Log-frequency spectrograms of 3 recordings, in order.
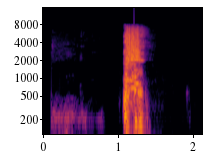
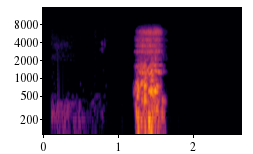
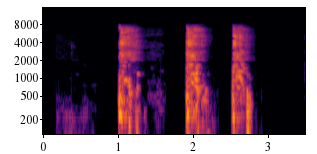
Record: {"cough_length": "2.1 s", "cough_amplitude": 32490, "cough_signal_mean_std_ratio": 0.28, "exhalation_length": "2.6 s", "exhalation_amplitude": 27372, "exhalation_signal_mean_std_ratio": 0.27, "three_cough_length": "3.5 s", "three_cough_amplitude": 32392, "three_cough_signal_mean_std_ratio": 0.35, "survey_phase": "beta (2021-08-13 to 2022-03-07)", "age": "18-44", "gender": "Male", "wearing_mask": "No", "symptom_none": true, "smoker_status": "Ex-smoker", "respiratory_condition_asthma": false, "respiratory_condition_other": false, "recruitment_source": "Test and Trace", "submission_delay": "1 day", "covid_test_result": "Negative", "covid_test_method": "LFT"}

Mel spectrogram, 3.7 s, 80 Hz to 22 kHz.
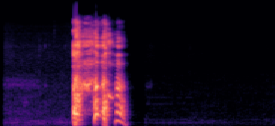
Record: {"cough_length": "3.7 s", "cough_amplitude": 32312, "cough_signal_mean_std_ratio": 0.28, "survey_phase": "beta (2021-08-13 to 2022-03-07)", "age": "45-64", "gender": "Female", "wearing_mask": "No", "symptom_runny_or_blocked_nose": true, "smoker_status": "Ex-smoker", "respiratory_condition_asthma": false, "respiratory_condition_other": false, "recruitment_source": "Test and Trace", "submission_delay": "1 day", "covid_test_result": "Positive", "covid_test_method": "ePCR"}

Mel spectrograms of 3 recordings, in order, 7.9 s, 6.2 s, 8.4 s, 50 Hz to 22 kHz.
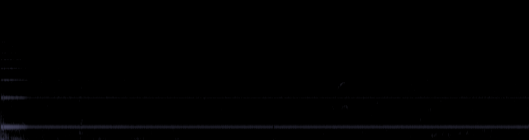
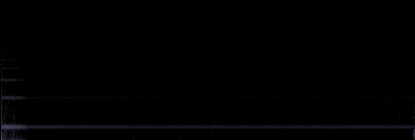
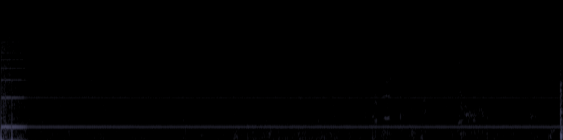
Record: {"three_cough_length": "7.9 s", "three_cough_amplitude": 49, "three_cough_signal_mean_std_ratio": 0.73, "cough_length": "6.2 s", "cough_amplitude": 106, "cough_signal_mean_std_ratio": 0.45, "exhalation_length": "8.4 s", "exhalation_amplitude": 125, "exhalation_signal_mean_std_ratio": 0.43, "survey_phase": "beta (2021-08-13 to 2022-03-07)", "age": "65+", "gender": "Male", "wearing_mask": "No", "symptom_none": true, "smoker_status": "Never smoked", "respiratory_condition_asthma": false, "respiratory_condition_other": false, "recruitment_source": "REACT", "submission_delay": "3 days", "covid_test_result": "Negative", "covid_test_method": "RT-qPCR", "influenza_a_test_result": "Negative", "influenza_b_test_result": "Negative"}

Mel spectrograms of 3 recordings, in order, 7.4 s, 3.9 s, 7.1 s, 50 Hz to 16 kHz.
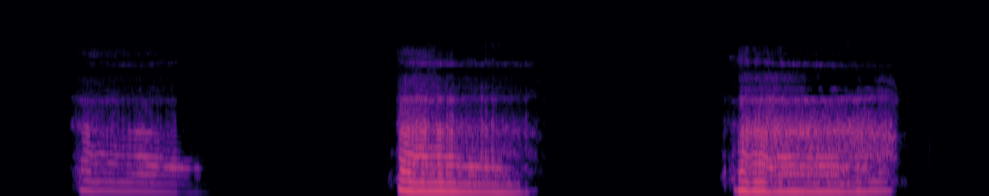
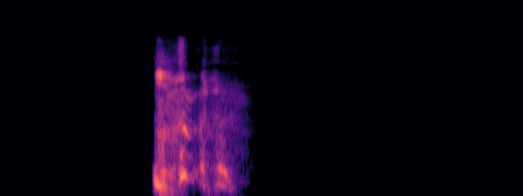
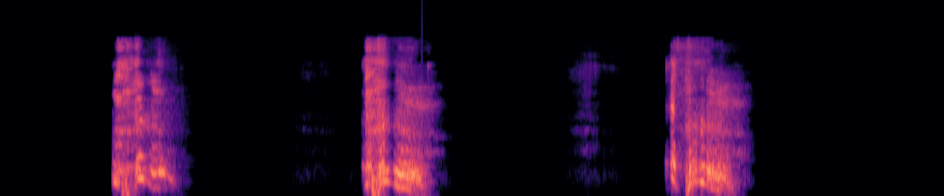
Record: {"exhalation_length": "7.4 s", "exhalation_amplitude": 4483, "exhalation_signal_mean_std_ratio": 0.49, "cough_length": "3.9 s", "cough_amplitude": 24591, "cough_signal_mean_std_ratio": 0.22, "three_cough_length": "7.1 s", "three_cough_amplitude": 28987, "three_cough_signal_mean_std_ratio": 0.33, "survey_phase": "alpha (2021-03-01 to 2021-08-12)", "age": "18-44", "gender": "Male", "wearing_mask": "No", "symptom_cough_any": true, "symptom_headache": true, "smoker_status": "Never smoked", "respiratory_condition_asthma": false, "respiratory_condition_other": true, "recruitment_source": "Test and Trace", "submission_delay": "1 day", "covid_test_result": "Positive", "covid_test_method": "RT-qPCR", "covid_ct_value": 22.5, "covid_ct_gene": "ORF1ab gene", "covid_ct_mean": 23.2, "covid_viral_load": "25000 copies/ml", "covid_viral_load_category": "Low viral load (10K-1M copies/ml)"}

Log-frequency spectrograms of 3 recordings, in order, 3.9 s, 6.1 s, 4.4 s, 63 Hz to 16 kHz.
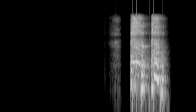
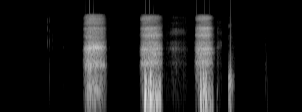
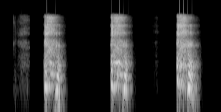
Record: {"cough_length": "3.9 s", "cough_amplitude": 28441, "cough_signal_mean_std_ratio": 0.3, "exhalation_length": "6.1 s", "exhalation_amplitude": 25897, "exhalation_signal_mean_std_ratio": 0.32, "three_cough_length": "4.4 s", "three_cough_amplitude": 29716, "three_cough_signal_mean_std_ratio": 0.39, "survey_phase": "beta (2021-08-13 to 2022-03-07)", "age": "45-64", "gender": "Female", "wearing_mask": "Yes", "symptom_none": true, "smoker_status": "Current smoker (1 to 10 cigarettes per day)", "respiratory_condition_asthma": false, "respiratory_condition_other": false, "recruitment_source": "REACT", "submission_delay": "1 day", "covid_test_result": "Negative", "covid_test_method": "RT-qPCR", "influenza_a_test_result": "Unknown/Void", "influenza_b_test_result": "Unknown/Void"}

